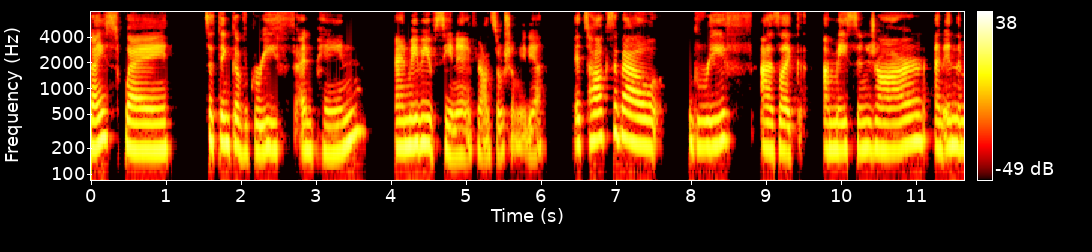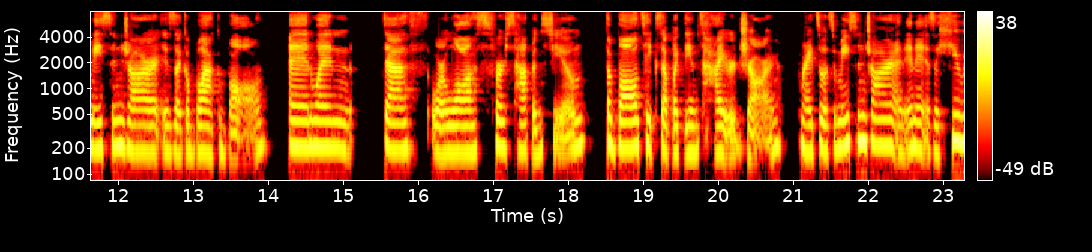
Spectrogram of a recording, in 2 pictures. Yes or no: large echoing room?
no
